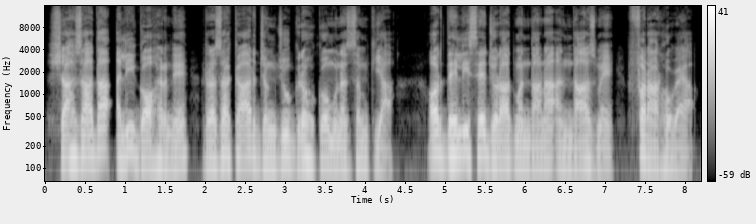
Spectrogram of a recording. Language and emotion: Urdu, neutral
